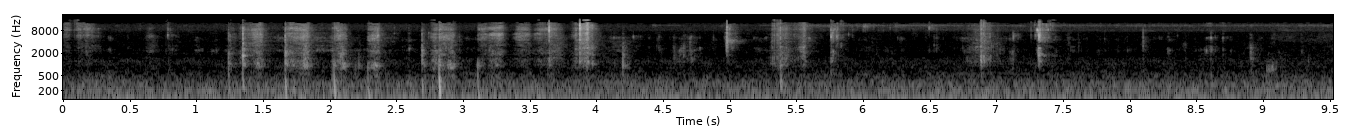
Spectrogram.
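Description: Close-up eating sounds: a person chewing food, with scattered small clicks, crunches and scrapes from the plastic bowl, most of them in the first half, over a steady low hum.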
